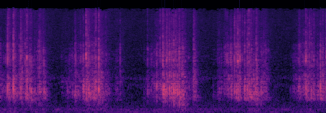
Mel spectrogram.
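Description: Long, sharp red nail tips tap and scratch rapidly on the top of a hollow, empty woven straw hat crown. The sound is a dry, crackly patter centered in the mid range with a bright edge, arriving in five bursts separated by short quiet gaps.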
